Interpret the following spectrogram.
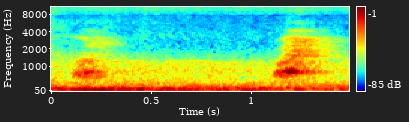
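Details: Female AKC Cane Corso puppy during a morning training session at home, being given commands such as sit and down. Two short, mid-pitched barks about a second apart over a steady low hum.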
